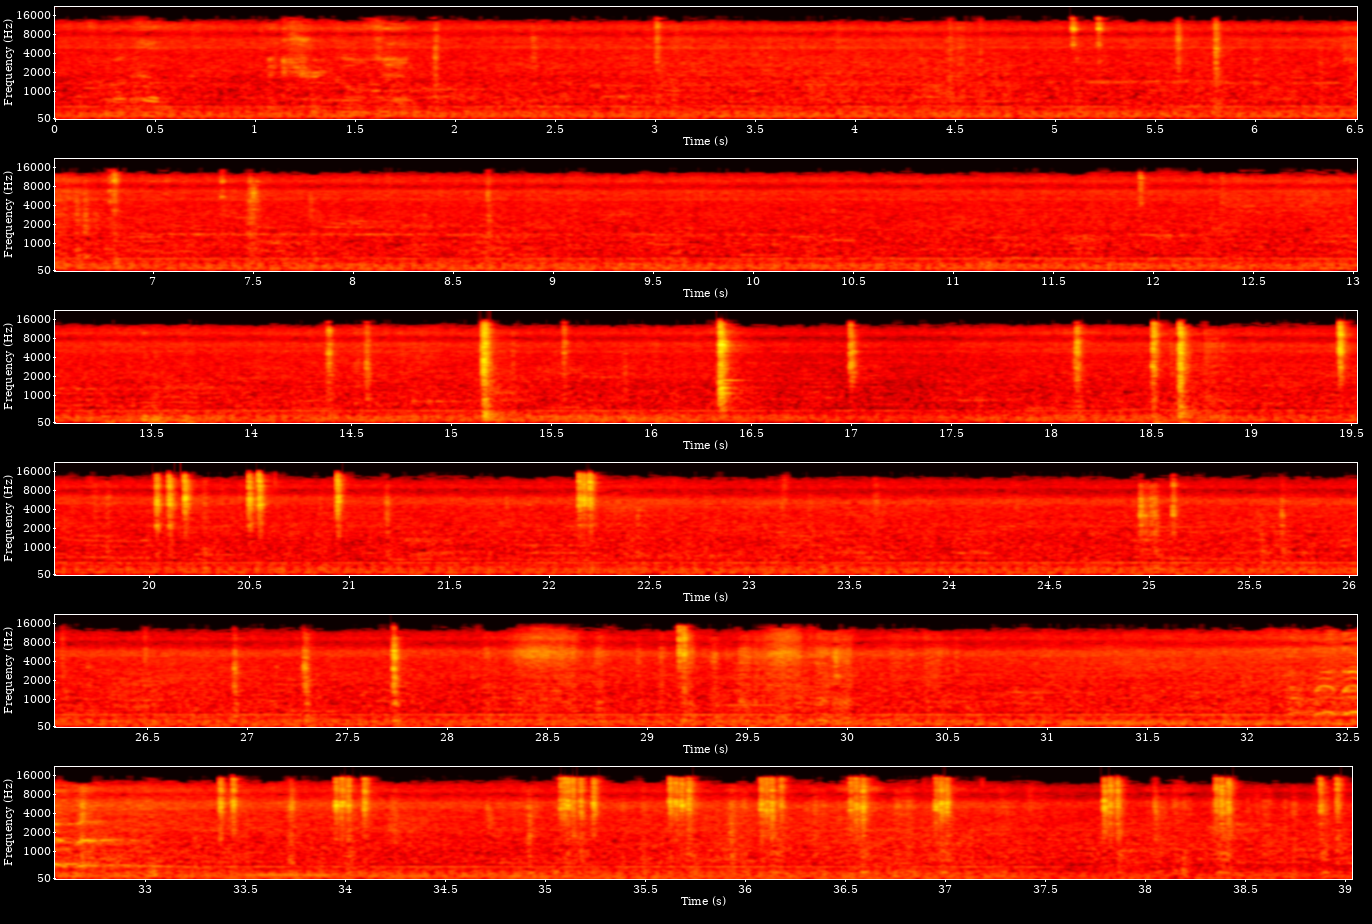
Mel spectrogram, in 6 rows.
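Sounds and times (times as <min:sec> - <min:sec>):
steady electrical hum: 0:00.0 - 0:39.0
metallic clicks of parts and tools: 0:33.3 - 0:34.3, 0:34.9 - 0:37.1, 0:37.8 - 0:39.0.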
